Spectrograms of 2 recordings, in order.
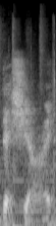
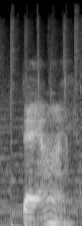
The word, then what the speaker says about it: Deshaies: Listening to a guide's accent, I also realised that the French pronunciation of the place we were going wasn't Deshaie, but Deshaies.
